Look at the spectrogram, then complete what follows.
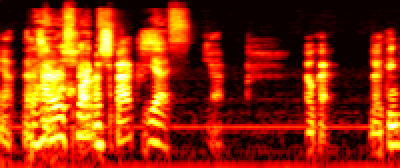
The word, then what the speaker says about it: Haruspex: Haruspex.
